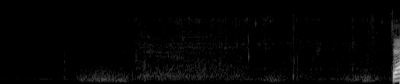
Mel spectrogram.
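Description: Liquid pump cleaner pouring from a plastic jug into a plastic bucket: a faint, steady trickle that begins about a second in.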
